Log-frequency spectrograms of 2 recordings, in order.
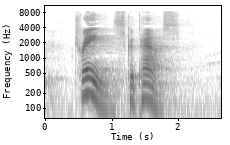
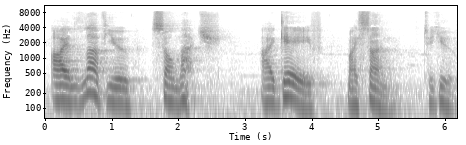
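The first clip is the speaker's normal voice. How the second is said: slow, much softer, tender close; tender God; 6 dB quieter, slower than usual. Acted. Preacher voicing God's love to listeners, soft and slow. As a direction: let the love settle gently, slowly. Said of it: "God is asking us the same question".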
